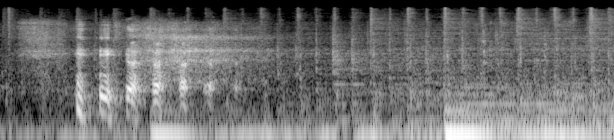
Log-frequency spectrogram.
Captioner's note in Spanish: Risas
